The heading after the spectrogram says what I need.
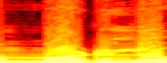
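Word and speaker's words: modulo: Short form इसका मॉडुलो होता है। यहाँ पे प्रोन लिखा होगा, तो प्रोन मीन्स प्रोनाउंसिएशन, तो हम इसका जो प्रोनाउंसिएशन करेंगे वो मॉडुलो करेंगे।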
